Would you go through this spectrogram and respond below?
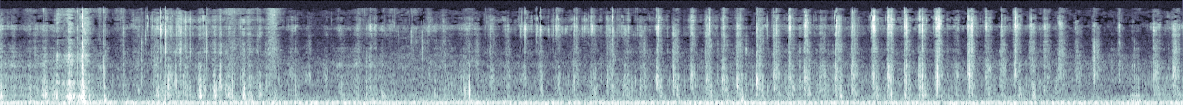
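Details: Guinea pig eating grass: quick, crisp crunching clicks of chewing come faster and denser in the second half, over a steady low hum.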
